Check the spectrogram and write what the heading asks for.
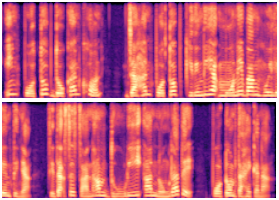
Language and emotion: Santali, disgusted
